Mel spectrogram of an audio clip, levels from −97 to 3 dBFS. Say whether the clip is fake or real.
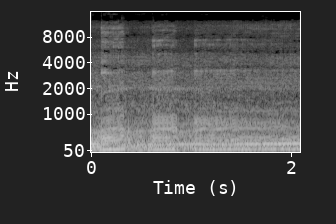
real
